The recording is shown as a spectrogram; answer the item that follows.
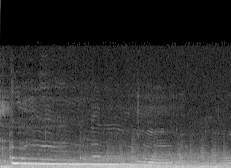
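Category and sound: animal, wolf howling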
